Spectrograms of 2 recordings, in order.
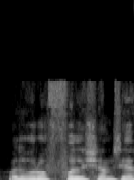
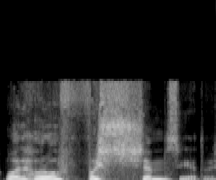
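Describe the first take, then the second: First: The l sound is clearly pronounced. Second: The l sound merges into a doubled sh. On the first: The speaker calls it wrong. "नहीं" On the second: The speaker calls it right. "शीन सीधे पढ़ दिया, लाम पढ़ा ही नहीं"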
